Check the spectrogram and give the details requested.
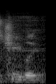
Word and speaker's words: Ghibli: pronouncing that wrong too cheaply cheaply yeah it is cheaply they pronounce c the G like a c g Lee okay and it's uh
